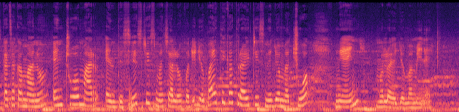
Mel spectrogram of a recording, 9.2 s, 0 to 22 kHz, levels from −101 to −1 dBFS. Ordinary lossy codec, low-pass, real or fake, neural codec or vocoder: none; 19.8 kHz; fake; vocoder, 48 kHz, 128 mel bands, Vocos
